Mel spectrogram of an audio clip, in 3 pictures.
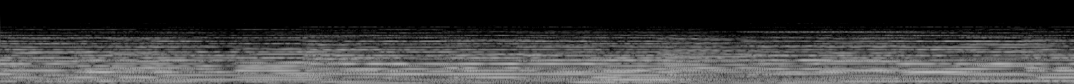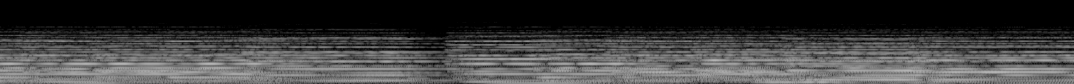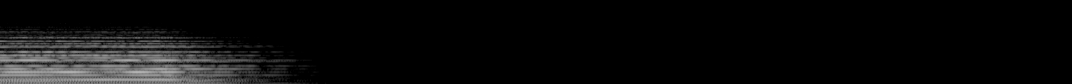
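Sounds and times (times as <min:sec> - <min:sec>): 
chorale prelude music: 0:00.0 - 0:24.4.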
